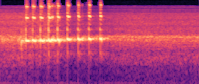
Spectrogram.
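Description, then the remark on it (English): A single short, rising trill from a western chorus frog, about half a second of rapid clicky pulses like a fingernail run along a comb, clear over a steady hiss of background noise. “the other one you'll be hearing is the chorus frog.”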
